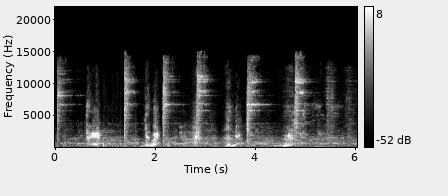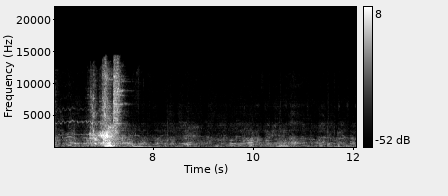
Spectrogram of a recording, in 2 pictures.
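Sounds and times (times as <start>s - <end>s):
crowd voices: 0.0s - 12.0s
horse whinnying: 4.6s - 7.4s.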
